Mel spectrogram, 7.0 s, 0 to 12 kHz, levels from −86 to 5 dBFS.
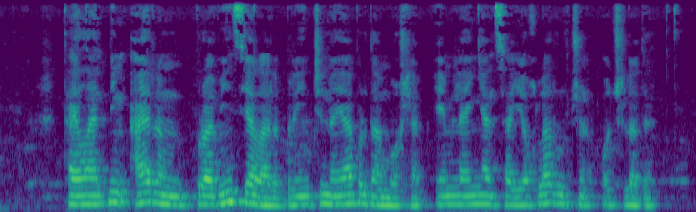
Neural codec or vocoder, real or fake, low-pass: none; real; 10.8 kHz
